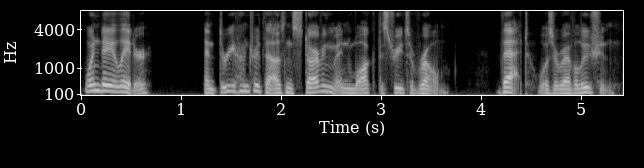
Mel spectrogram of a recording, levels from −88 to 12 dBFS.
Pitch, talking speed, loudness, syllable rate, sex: 155 Hz, 200 wpm, -20 LUFS, 6.3 syllables/s, male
